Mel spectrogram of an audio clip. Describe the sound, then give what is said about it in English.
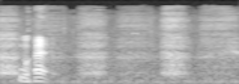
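A video game character's breathing stuck in a loop: one short voiced gasp is followed by a few soft breaths that repeat at a steady pace. “if you go in the menu while the breath's playing, it's stuck. It's looping. It's stuck.”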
